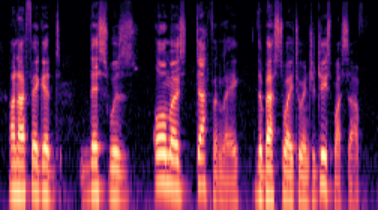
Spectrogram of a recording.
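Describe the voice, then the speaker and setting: Speaking at a moderate pace with an English accent, a man uses lively intonation at a fairly high pitch, on a very clean recording with a silent background. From England. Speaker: gaming commentator. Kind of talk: video game commentary. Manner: casual, halting with repetitions.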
